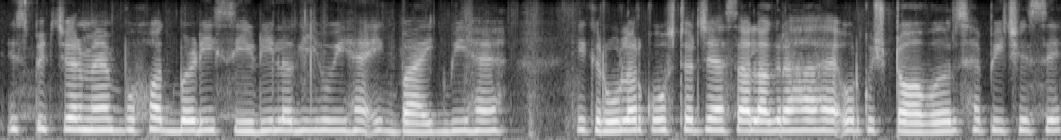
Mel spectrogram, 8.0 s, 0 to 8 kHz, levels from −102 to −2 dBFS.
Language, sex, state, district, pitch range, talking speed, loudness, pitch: Hindi, female, Bihar, Patna, 215-230 Hz, 190 wpm, -16 LUFS, 220 Hz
